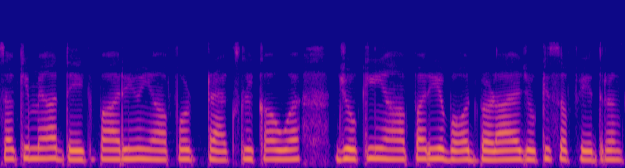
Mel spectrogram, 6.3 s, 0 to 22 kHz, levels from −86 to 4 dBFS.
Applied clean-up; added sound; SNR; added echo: none; none; none; none.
